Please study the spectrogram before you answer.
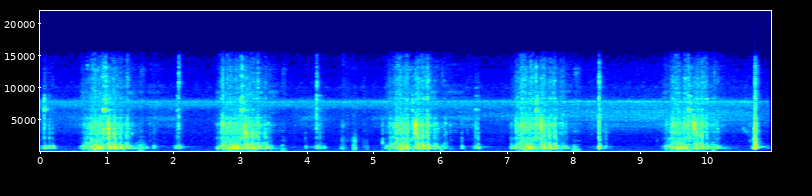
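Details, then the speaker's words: Troy-Bilt Tuffy rear-tine tiller after reassembly, with a new, non-exact-fit fuel pump diaphragm replacing a cracked one. Five pull-starts about two seconds apart, each a brief sputter that dies at once. Owner suspects the fuel pickup. Starts but won't keep running. "but now I know it's bringing gas up it's just not it's just my holding it for some reason so here we go"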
